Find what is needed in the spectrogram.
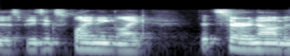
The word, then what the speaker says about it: Suriname: He's an international player from, and I'm going to totally butcher this country's name, but it's like Suriname or Suriname. I'm not sure how it's pronounced. – Suriname. – But it's in Suriname. – Thank you.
